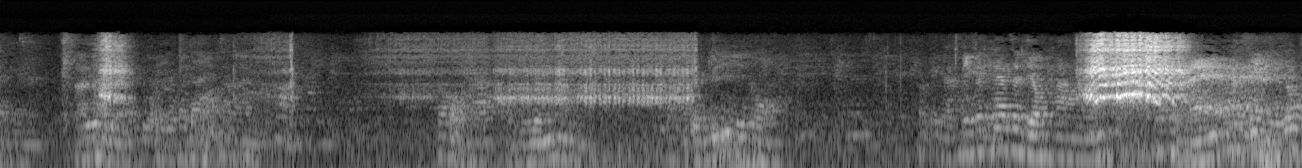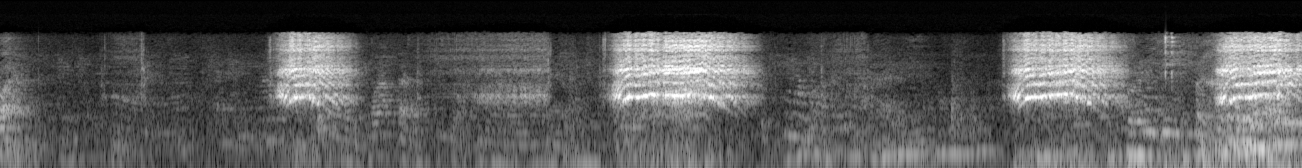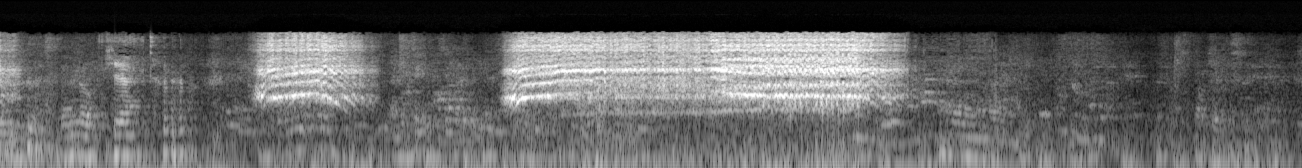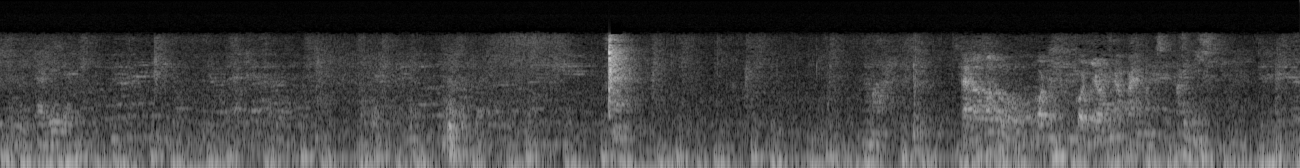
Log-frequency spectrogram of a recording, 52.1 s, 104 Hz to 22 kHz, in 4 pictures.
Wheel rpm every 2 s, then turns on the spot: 0, 0, 10, 10, 0, 40, 0, 10, 20, 50, 20, 30, 40, 10, 50, 50, 160, 80, 0, 0, 0, 0, 0, 0, 0, 0.
4-8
